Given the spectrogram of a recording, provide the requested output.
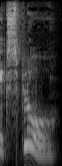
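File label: "explore", British English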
